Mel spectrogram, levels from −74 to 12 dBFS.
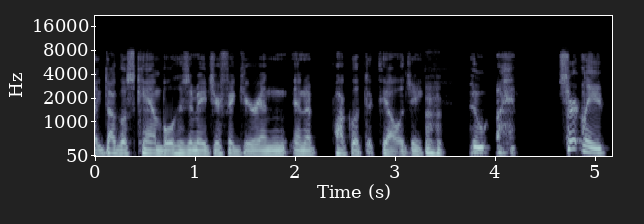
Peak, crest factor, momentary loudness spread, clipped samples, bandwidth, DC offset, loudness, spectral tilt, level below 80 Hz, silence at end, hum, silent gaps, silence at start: -4 dBFS; 12 dB; 6 LU; under 0.1%; 8.2 kHz; under 0.1%; -17 LUFS; -6.5 dB/octave; -44 dBFS; 0.1 s; none; 2.23-2.36 s, 3.63-3.68 s, 4.26-4.33 s, 4.48-4.62 s; 0 s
